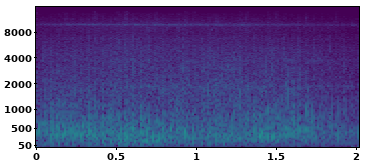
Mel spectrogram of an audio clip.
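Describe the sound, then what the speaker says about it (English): President Clinton's helicopter lands on the grounds of a school in Abeokuta, southwest Nigeria, its loud rotor and engine roar filling the air steadily and close by. "President Clinton's helicopter touching down today in the grounds of a school in Abeokuta, southwest Nigeria"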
